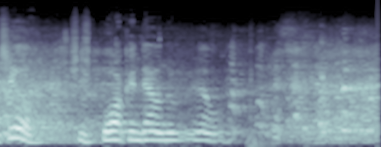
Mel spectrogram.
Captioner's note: laughter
